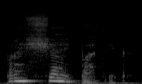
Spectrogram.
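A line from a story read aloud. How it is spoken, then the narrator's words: Tearful whisper. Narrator (Russian): тяжело вздохнула, смахнула с глаз слезы, прошептав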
